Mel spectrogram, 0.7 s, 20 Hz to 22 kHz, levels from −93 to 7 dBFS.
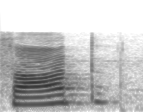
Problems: none marked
